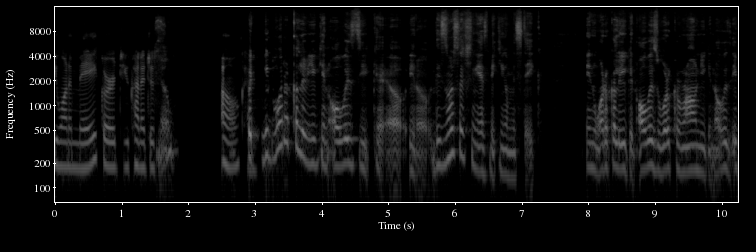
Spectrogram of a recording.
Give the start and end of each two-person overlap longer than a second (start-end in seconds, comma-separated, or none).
none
